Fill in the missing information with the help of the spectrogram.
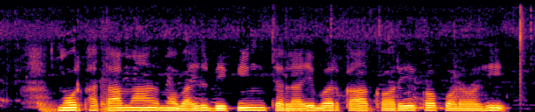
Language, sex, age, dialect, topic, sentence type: Chhattisgarhi, female, 25-30, Eastern, banking, question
